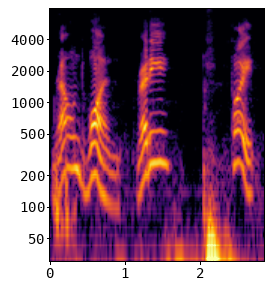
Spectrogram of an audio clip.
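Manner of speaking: big announcer call, pitch climbing high; fighting game announcer. Acted. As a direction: call the round like an arcade announcer.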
